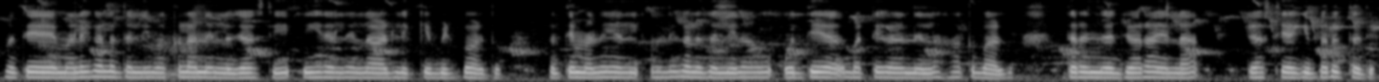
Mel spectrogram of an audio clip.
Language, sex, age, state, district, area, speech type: Kannada, female, 30-45, Karnataka, Dakshina Kannada, rural, spontaneous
